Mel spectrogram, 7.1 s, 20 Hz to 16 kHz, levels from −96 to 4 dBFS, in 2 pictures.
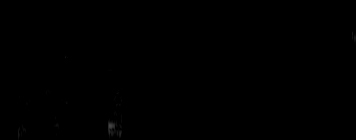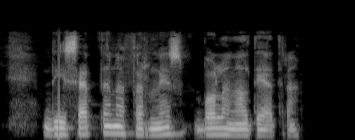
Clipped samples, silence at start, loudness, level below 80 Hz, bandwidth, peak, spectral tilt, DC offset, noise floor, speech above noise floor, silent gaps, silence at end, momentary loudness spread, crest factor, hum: under 0.1%; 3.65 s; -31 LUFS; -70 dBFS; 7.8 kHz; -14 dBFS; -4 dB/octave; under 0.1%; under -90 dBFS; over 58 dB; none; 0.6 s; 12 LU; 22 dB; none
